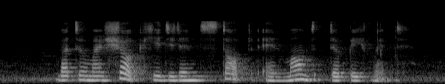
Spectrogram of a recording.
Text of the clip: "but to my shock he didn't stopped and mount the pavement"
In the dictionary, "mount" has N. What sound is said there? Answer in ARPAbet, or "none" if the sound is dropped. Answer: N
